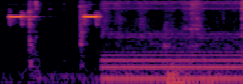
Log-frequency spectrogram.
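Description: An induction cooktop hums steadily.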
